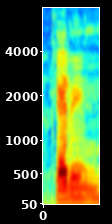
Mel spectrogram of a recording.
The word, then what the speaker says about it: Carim: On the other hand, where the stroke is not present like in Enver Carim, there is no stroke under the ‘C’ in Carim so it is pronounced as ‘Carim’.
